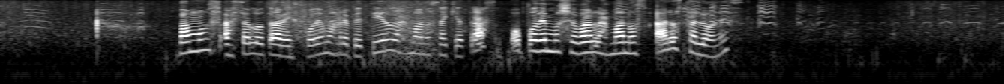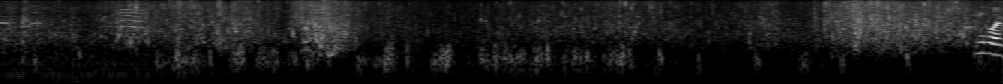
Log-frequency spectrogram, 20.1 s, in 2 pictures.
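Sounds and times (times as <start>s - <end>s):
bird calls: 0.1s - 1.6s, 6.6s - 11.7s.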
